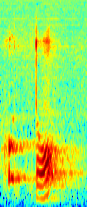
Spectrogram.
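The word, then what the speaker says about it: ホット: 뜨거운 건 원래 영어 핫에서 왔는데 호도라고 발음을 해요. 그래서 호또 또 아이스는 그대로 아이스예요.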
